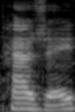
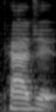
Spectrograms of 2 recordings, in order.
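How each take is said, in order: First: The name has no 'dj' sound in the middle. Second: The name has a 'dj' sound in the middle. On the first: "It looks like Paget to me" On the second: "Paget I would think would have a D in it"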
